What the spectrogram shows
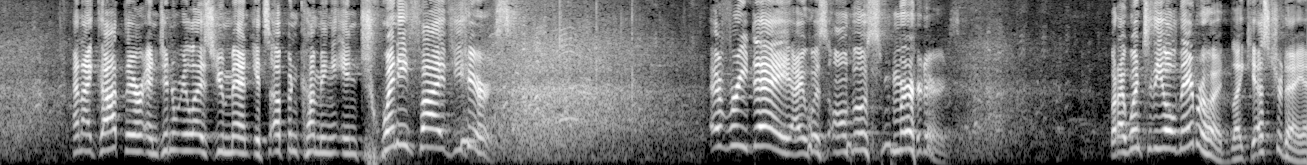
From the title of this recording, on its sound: Live at the Brooklyn Academy of Music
